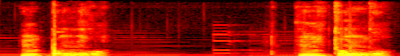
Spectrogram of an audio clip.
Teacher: A consoante M e N, quando são escritas no início, elas não nasalizam alguma vogal antecedente, mas sim elas nasalizam a consoante.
